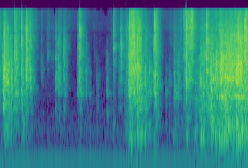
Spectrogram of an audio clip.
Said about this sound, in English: Just adding a bag of organic cashews to my blender.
